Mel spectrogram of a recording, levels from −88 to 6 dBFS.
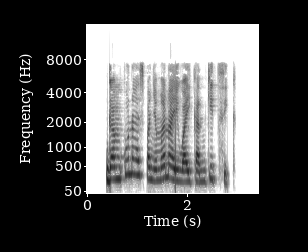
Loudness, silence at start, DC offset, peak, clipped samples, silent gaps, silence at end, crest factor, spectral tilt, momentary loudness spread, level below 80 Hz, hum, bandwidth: -15 LUFS; 0.4 s; under 0.1%; 0 dBFS; under 0.1%; none; 0.5 s; 16 dB; -4.5 dB/octave; 15 LU; -56 dBFS; none; 7.8 kHz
